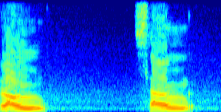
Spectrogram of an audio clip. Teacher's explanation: جیسے ہم شیرین، تان، اون، این، تو یہ الفاظ جو ہیں فارسی میں چونکہ نون غنہ کی آواز موجود نہیں ہے، لیکن جو الفاظ ہیں گاف سے پہلے نون کا تلفظ اردو کے نون غنہ کی طرح ہی کیا جاتا ہے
